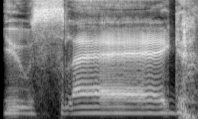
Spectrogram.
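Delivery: drawn-out Cockney insult; mock Cockney. Joking along with slang lesson, drawn-out Cockney. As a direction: stretch it out in a hammed-up Cockney.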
